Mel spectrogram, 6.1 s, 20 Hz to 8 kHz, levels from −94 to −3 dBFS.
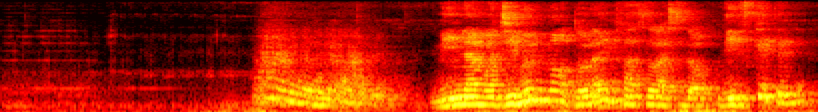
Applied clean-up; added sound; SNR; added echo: neural separator model SepFormer DNS4.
